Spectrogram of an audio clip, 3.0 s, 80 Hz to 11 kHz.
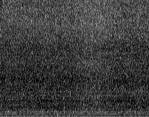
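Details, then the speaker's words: Suburban NT-20SE propane RV furnace in a tiny house, running on a solid-state 12 V DC power supply with a blue flame, heating up. Smooth, steady hum with an even rush of airflow and no rattles. Normal running. "Anyway, seems totally fine. It's humming away smoothly, and turning the light on and off, doesn't have any effect whatsoever."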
